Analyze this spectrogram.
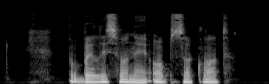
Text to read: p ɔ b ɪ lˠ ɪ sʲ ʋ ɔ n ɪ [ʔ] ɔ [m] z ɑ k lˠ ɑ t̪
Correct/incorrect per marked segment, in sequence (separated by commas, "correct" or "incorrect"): correct, incorrect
